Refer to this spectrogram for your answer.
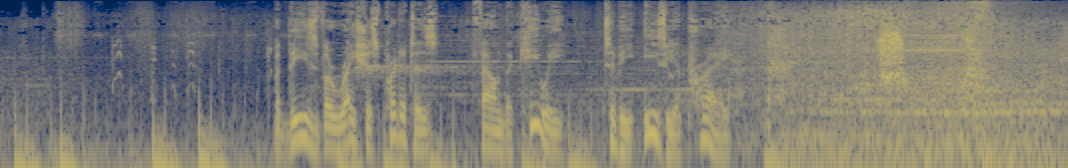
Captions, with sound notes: (stoat squeaks) But these voracious predators found the kiwi to be easier prey. (kiwi squawks)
